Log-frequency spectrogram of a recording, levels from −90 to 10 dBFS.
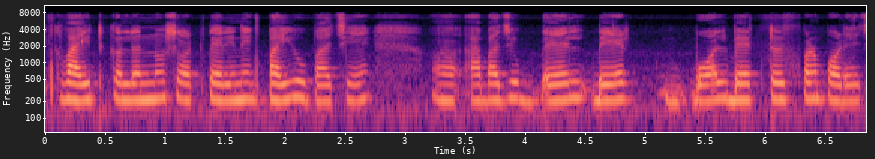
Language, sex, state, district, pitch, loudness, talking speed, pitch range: Gujarati, female, Gujarat, Gandhinagar, 215 Hz, -18 LUFS, 150 wpm, 210-220 Hz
